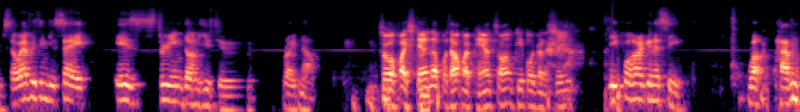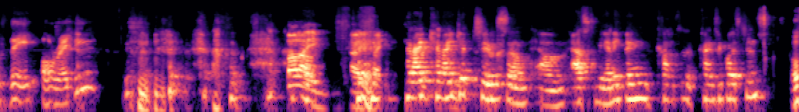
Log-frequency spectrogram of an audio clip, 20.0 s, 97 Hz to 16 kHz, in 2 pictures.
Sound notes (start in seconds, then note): 11.6 laughing loudly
